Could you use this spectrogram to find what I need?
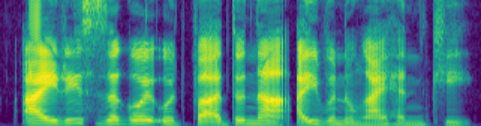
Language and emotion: Manipuri, happy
